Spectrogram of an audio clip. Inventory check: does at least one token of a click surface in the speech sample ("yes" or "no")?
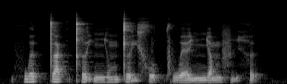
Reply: no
